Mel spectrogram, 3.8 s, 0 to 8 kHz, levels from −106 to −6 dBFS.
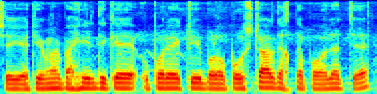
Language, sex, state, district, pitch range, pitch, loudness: Bengali, male, Assam, Hailakandi, 115-125 Hz, 120 Hz, -18 LUFS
